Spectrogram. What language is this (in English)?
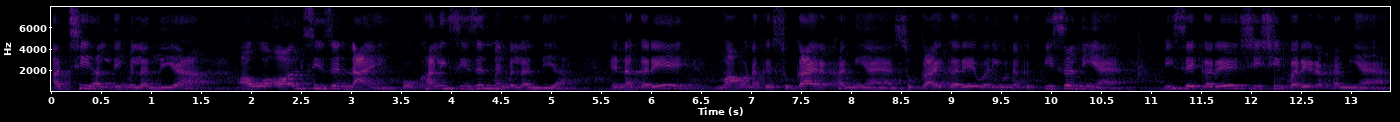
Sindhi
